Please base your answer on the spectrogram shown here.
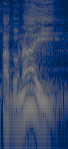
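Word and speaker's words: Adonai: porque esta es la expresión que en hebreo pronunciar y amos adonay pero el señor nos sacó de allá donde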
